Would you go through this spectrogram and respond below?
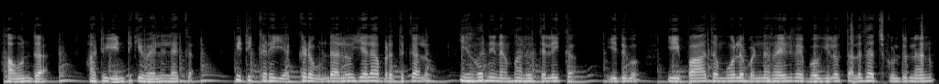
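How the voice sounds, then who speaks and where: A man's voice: on the high side, little pitch movement, normal speed, over music, close to an everyday voice. A man playing a downcast, swindled young husband who confides in a plaintive, self-pitying way. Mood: dejected.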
